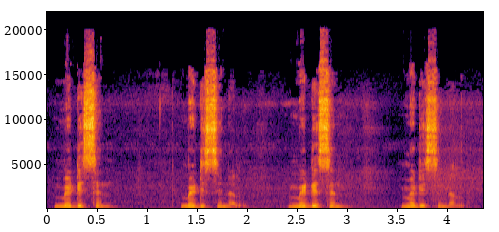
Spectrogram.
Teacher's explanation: दंत स, तालव्य श नहीं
